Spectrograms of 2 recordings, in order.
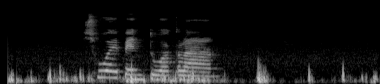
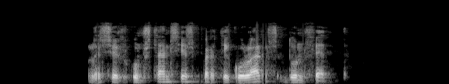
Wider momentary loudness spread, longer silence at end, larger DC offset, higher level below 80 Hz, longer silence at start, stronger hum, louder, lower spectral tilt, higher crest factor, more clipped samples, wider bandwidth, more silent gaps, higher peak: first, 14 LU vs 9 LU; second, 0 s vs 1.2 s; neither; about the same, -52 dBFS vs -56 dBFS; second, 0.05 s vs 0.9 s; neither; second, -25 LUFS vs -18 LUFS; first, -7 dB/octave vs -5 dB/octave; about the same, 22 dB vs 18 dB; neither; first, 11 kHz vs 7.4 kHz; neither; about the same, -2 dBFS vs -2 dBFS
